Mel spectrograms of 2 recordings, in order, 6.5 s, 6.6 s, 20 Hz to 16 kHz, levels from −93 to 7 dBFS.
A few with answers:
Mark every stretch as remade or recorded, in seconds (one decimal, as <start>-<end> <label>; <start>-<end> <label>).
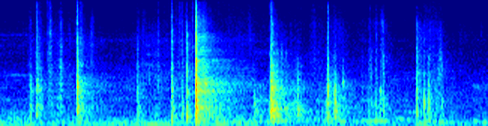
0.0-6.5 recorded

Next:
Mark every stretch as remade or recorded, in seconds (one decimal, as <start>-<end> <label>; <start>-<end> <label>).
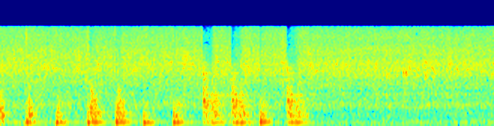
0.0-6.6 recorded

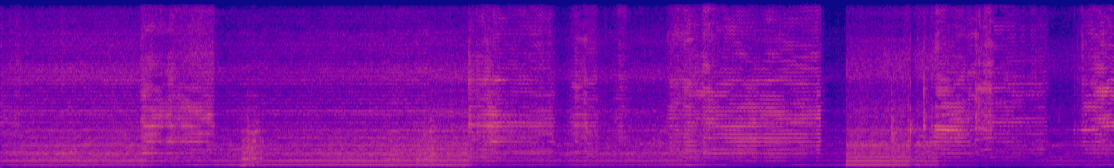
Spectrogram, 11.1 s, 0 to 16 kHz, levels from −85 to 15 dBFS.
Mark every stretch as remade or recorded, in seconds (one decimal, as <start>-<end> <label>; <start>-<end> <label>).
0.0-4.3 remade; 4.3-11.1 recorded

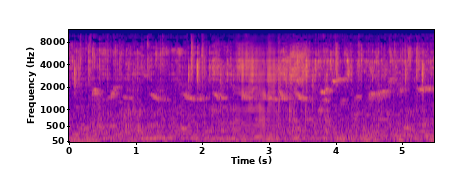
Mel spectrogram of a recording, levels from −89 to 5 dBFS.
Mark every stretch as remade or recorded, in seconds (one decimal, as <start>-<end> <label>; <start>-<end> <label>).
0.0-2.5 recorded; 2.5-3.1 remade; 3.1-5.5 recorded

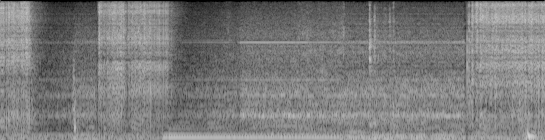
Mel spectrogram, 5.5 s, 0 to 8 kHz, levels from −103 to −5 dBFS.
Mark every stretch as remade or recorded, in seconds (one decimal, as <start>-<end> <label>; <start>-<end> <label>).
0.0-1.5 remade; 1.5-3.4 recorded; 3.4-5.5 remade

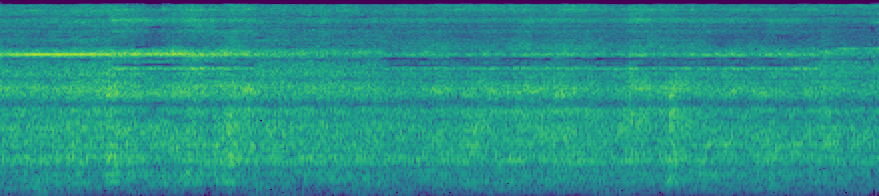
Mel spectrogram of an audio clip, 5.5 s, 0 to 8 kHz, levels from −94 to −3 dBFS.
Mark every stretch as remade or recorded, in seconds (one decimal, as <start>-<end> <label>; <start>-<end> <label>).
0.0-0.7 recorded; 0.7-1.6 remade; 1.6-2.4 recorded; 2.4-5.1 remade; 5.1-5.5 recorded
